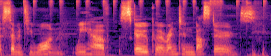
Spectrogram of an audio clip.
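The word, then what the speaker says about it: Basterds: At number 71, we have Scopa Renton Bastards. You can just say Glorious Bastards. You don't need to pronounce the E.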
